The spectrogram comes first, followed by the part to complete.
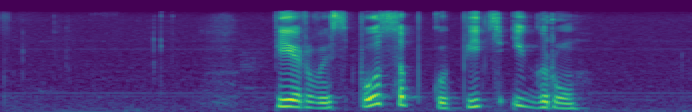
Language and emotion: Russian, neutral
